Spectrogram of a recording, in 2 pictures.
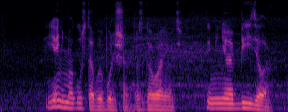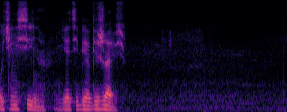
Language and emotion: Russian, sad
